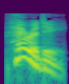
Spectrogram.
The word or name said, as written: parody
